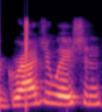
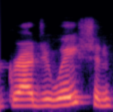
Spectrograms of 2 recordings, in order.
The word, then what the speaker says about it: graduation: Her graduation party was fun. How many syllables and which syllable is getting stressed? All right, so how many syllables? Graduation. Graduation. 4 syllables. Graduation. Third syllable is getting the stress.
